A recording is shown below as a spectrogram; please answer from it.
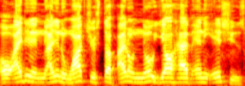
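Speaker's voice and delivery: usual speaking voice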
